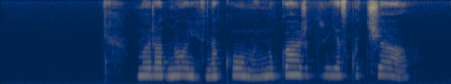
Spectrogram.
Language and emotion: Russian, sad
